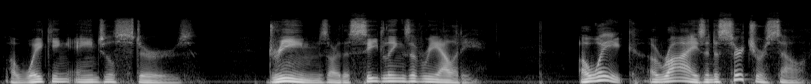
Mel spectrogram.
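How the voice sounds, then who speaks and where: Male audiobook narrator, mid-range pitch, measured oratorical delivery, scripted self-help reading, dry close recording. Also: a little mellow, no room sound.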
